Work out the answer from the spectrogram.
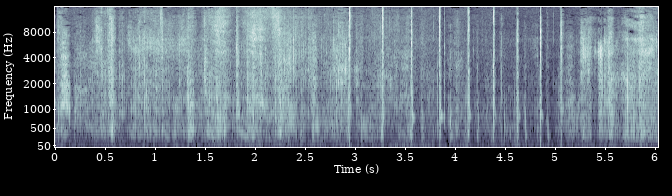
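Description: Close-up wet chewing and lip-smacking: a dense run of sharp mouth clicks, with breathy hissing through pursed lips between them.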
